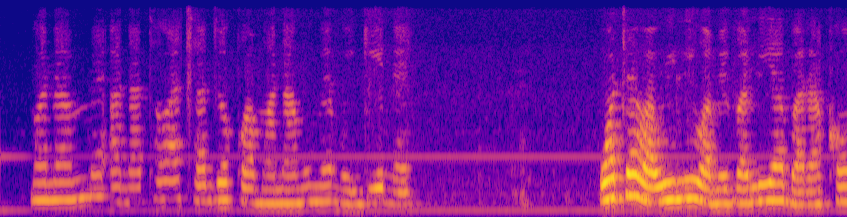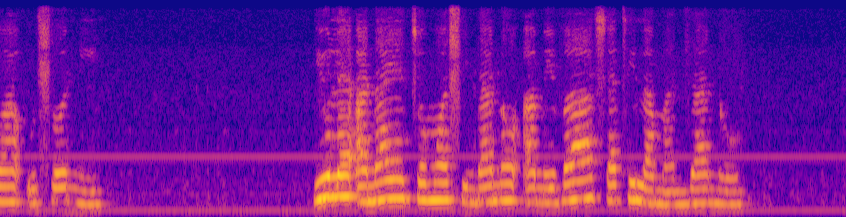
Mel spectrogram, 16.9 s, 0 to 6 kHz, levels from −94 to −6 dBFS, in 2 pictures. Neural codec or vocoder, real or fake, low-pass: none; real; 5.4 kHz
